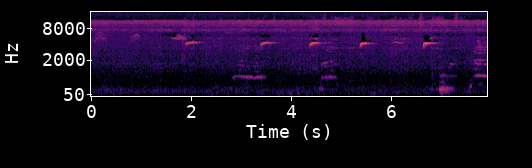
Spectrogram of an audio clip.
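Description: Faint outdoor bird calls: a short high chirp repeated roughly once a second, with a few lower whistled notes between. There is a single low thump about seven seconds in.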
